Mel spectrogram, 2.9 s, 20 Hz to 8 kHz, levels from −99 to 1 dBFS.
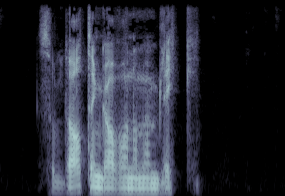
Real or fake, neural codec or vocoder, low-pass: real; none; 7.2 kHz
